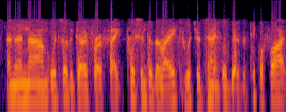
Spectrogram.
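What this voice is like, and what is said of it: Australian accent. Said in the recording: “In that very sexy Australian accent.”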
